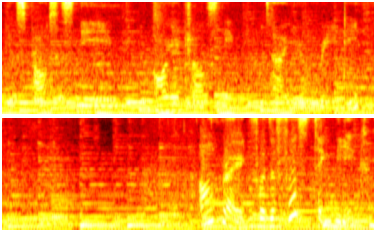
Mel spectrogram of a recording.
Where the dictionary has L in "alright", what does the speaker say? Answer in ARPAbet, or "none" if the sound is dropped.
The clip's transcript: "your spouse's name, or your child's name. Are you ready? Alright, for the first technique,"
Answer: L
